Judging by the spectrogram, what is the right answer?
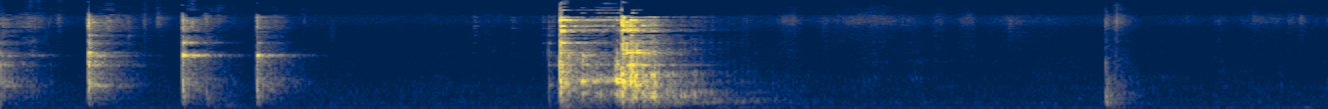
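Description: Four quick knocks as a wooden spoon taps and scrapes chopped tomatoes off a ceramic plate into a plastic mixing bowl, then a louder clatter about three seconds in as the plate is set down on the counter, and one more single knock near the end.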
